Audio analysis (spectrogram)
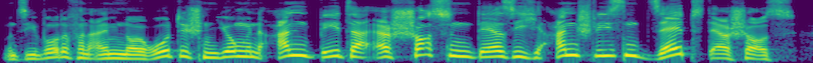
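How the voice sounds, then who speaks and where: A man reading a novel excerpt aloud with theatrical swings between loud bursts and hushed lines, then reviewing the book for the radio. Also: high-pitched, animated, normal speed.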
